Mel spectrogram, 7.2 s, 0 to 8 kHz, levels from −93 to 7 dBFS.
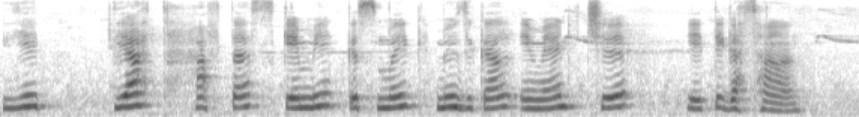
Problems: none marked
